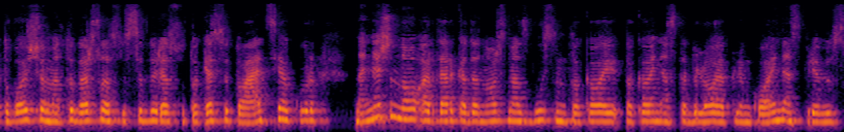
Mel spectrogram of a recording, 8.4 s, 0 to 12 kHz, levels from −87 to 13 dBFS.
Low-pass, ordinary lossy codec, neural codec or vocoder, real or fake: 10.8 kHz; AAC, 32 kbps; none; real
